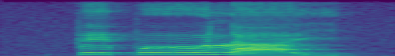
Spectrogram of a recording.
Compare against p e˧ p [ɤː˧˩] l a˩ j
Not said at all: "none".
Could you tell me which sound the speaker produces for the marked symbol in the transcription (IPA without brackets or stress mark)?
ɤː˧˥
